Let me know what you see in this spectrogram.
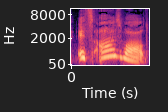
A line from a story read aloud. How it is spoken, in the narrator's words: cried Penelope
